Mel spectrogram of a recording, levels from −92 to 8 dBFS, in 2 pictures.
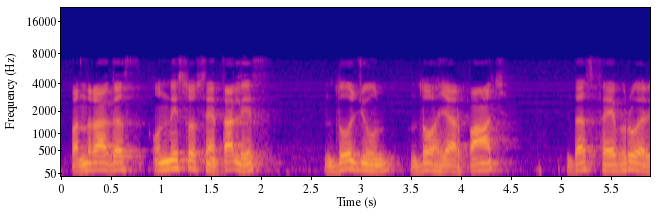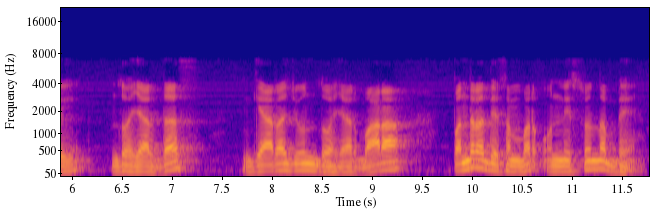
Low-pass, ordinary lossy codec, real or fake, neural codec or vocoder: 7.2 kHz; Opus, 64 kbps; real; none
